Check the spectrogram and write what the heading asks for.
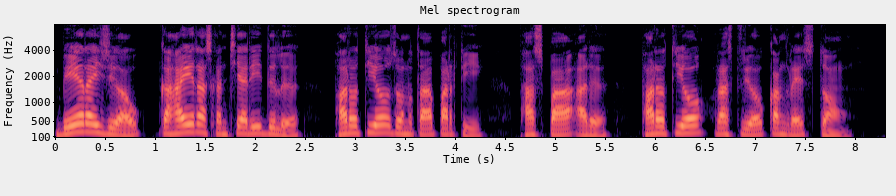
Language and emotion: Bodo, neutral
